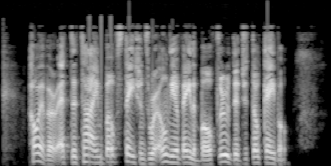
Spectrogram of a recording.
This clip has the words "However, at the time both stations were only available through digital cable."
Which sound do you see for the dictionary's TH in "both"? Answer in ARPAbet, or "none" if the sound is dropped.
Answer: TH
